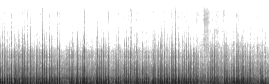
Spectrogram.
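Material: Cork.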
